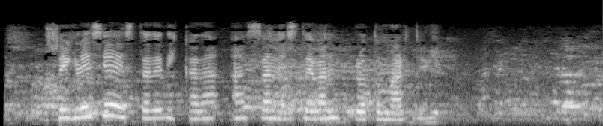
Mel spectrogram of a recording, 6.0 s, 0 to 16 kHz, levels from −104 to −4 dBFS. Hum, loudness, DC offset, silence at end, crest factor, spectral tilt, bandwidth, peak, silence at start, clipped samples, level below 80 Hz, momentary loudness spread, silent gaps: none; -19 LUFS; under 0.1%; 0 s; 18 dB; -4.5 dB/octave; 8.2 kHz; -2 dBFS; 0.05 s; under 0.1%; -62 dBFS; 19 LU; none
